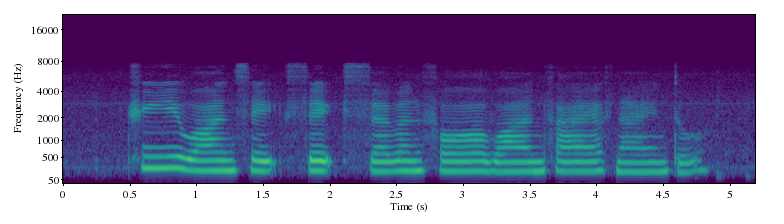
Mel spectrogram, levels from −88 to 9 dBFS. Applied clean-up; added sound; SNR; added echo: none; none; none; none.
